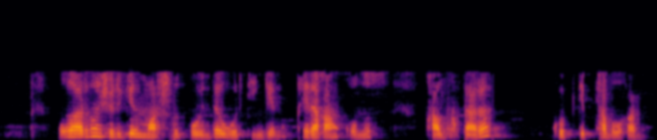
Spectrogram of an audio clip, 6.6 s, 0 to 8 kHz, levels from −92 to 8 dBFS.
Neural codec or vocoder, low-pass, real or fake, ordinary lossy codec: none; 7.2 kHz; real; AAC, 16 kbps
